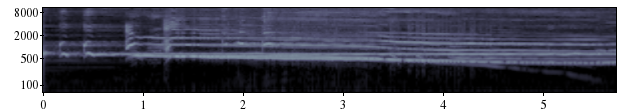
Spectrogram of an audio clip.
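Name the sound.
people imitating wolf howls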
